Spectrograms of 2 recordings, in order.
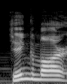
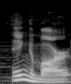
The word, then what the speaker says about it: Yangamar: Yangamar is pronounced Ingamar, leading with a vowel sound.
